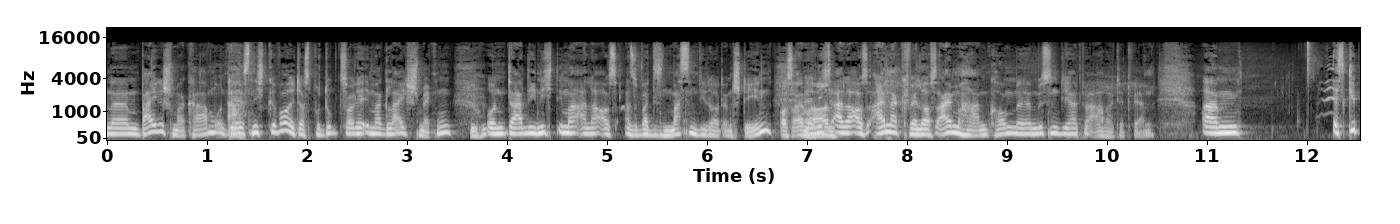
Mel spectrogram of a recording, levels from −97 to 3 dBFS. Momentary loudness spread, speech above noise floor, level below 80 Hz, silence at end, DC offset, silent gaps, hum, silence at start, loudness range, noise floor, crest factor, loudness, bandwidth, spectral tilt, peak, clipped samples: 10 LU; 34 dB; -52 dBFS; 0 s; under 0.1%; none; none; 0 s; 3 LU; -50 dBFS; 14 dB; -16 LUFS; 14 kHz; -5.5 dB/octave; -2 dBFS; under 0.1%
